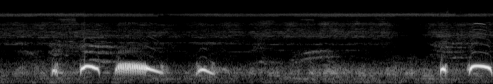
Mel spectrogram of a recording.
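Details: Spotted dove, a kept bird, cooing in a recording played to stir other doves to sing. A short note comes first, then arched hollow coos and one long falling coo, with a pause before two more coos near the end.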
